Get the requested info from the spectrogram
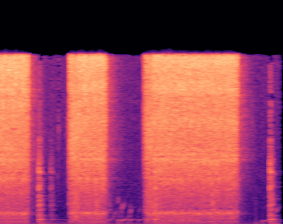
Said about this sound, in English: Next, we add some flea spray. This must be flea spray for cats. Dog flea spray will not get the same results. Trust me, I have tried.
